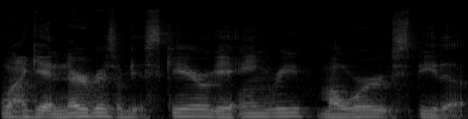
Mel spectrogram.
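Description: A man speaks in a dark, mellow tone that is somewhat breathy. His intonation is monotone and flat. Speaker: podcast host and fitness coach. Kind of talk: solo motivational monologue. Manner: informal, repeats words and stumbles.

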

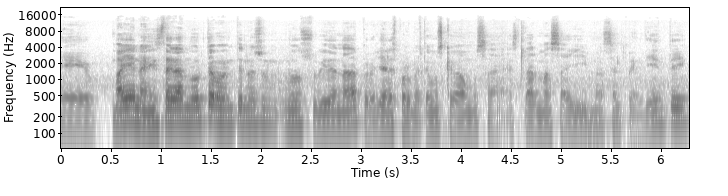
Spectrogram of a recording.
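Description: A man with a Mexican accent, medium pitch and fairly even intonation, at a fairly quick pace. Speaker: podcast co-host and band musician. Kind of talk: casual chat.

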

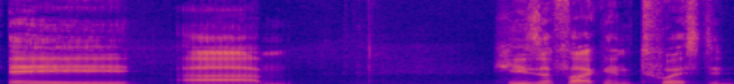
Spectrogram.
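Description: The recording is very clean, with a silent background. A man speaks with fairly even intonation. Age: 20s. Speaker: stand-up comedian. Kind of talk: casual chat.

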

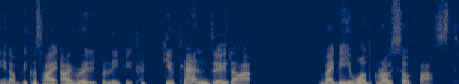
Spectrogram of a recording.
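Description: With a non-native accent, a woman speaks at a fairly slow pace in a fairly high pitch with lively intonation, in a dry, close sound with no echo on a very clean recording with a silent background. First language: not English. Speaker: podcast host. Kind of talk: interview conversation.

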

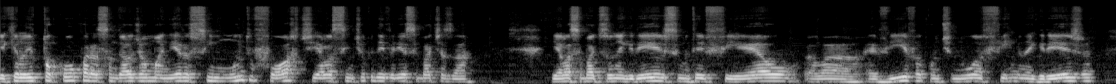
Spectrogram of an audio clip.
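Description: With fairly even intonation and a fairly high pitch, a man talks at a fairly quick pace amid noticeable background noise. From Brazil, Rio de Janeiro. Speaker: church leader and returned missionary. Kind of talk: podcast interview.

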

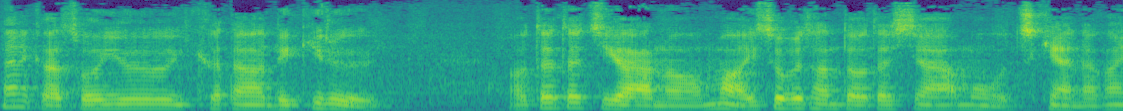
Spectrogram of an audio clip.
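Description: This man's voice sits at medium pitch, with a dark, mellow tone and fairly even intonation. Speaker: potter and spiritual teacher. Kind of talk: lecture. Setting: small gathering in a private home.

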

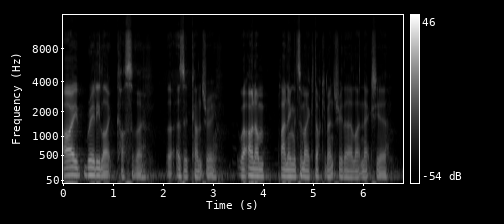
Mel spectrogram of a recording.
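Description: Speaking at a moderate speed, a man has an English accent. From England. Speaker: film director. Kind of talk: casual chat. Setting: studio.

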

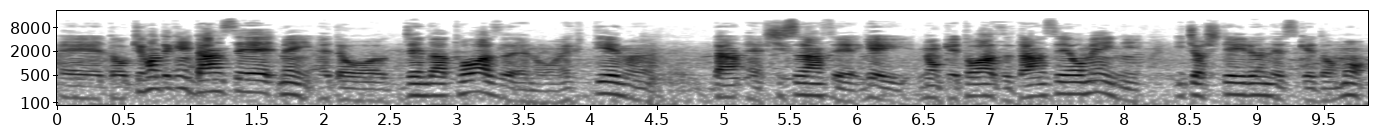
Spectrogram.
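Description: A man with a fairly high pitch talks at a moderate pace with lively intonation and big swings in loudness, over noticeable background noise. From Kagoshima, Japan. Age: 20s. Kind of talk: live interview. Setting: public recording in a cafe with audience. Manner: halting.

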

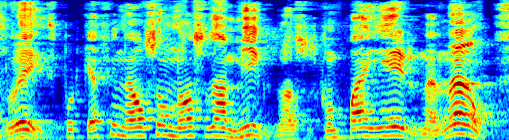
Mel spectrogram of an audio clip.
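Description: Audible room echo surrounds a man's voice. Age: old. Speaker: political commentary youtuber. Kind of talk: video monologue commentary.

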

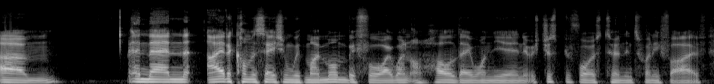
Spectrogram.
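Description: Over a very clean recording with a silent background, a man with a British accent talks at a fairly quick pace. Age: 30s. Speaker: personal branding agency founder. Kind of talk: podcast interview. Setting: studio.

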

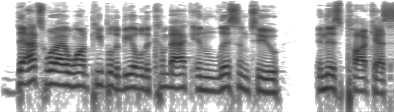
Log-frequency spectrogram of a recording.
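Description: An energetic tone, very fast pace and lively intonation. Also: man. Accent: American. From Idaho, US. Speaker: podcast host, self-improvement speaker. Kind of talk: motivational monologue.

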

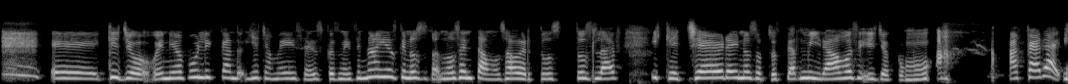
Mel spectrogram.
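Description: Here a woman speaks at a moderate pace in a high voice with ordinary pitch variation. The sound is dry and close, with no echo. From Colombia, Bogotá. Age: 20s. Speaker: nudist community organizer, actress and dancer. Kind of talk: casual interview.

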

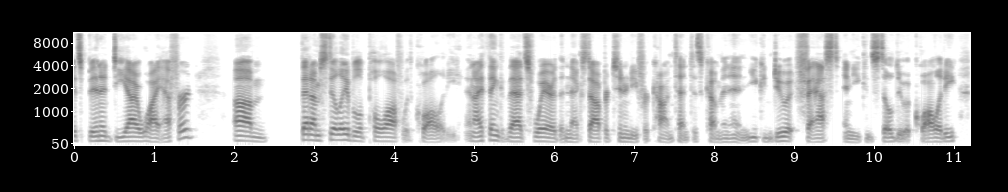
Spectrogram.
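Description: An unremarkable speaking voice from a man, medium in pitch, fairly quick in pace, with ordinary pitch variation, on a very clean recording with a silent background and a dry, close sound with no echo. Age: 30s. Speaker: manufacturing podcaster and former sales rep. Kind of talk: podcast interview.

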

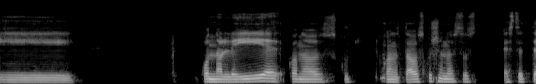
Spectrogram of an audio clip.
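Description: A man's medium-pitched voice with fairly even intonation, dry and close with no echo, on a very clean recording with a silent background. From California, San José. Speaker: church youth Bible discussion host. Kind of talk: Bible study conversation. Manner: halting, with many fillers.

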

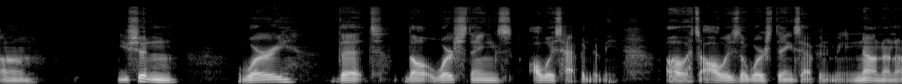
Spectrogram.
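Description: A man's very deep, low voice with ordinary pitch variation and long, frequent pauses. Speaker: podcast host. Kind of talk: solo motivational talk. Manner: casual, conversational, filler-heavy.

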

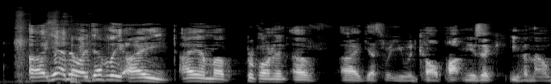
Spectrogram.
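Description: A man talks at a fairly quick pace with lively intonation in an unremarkable speaking voice. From Ontario, Canada.

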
